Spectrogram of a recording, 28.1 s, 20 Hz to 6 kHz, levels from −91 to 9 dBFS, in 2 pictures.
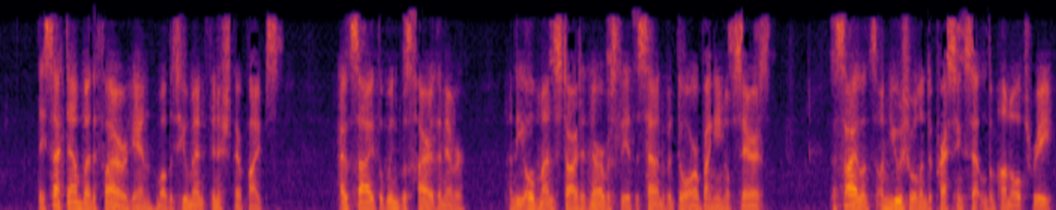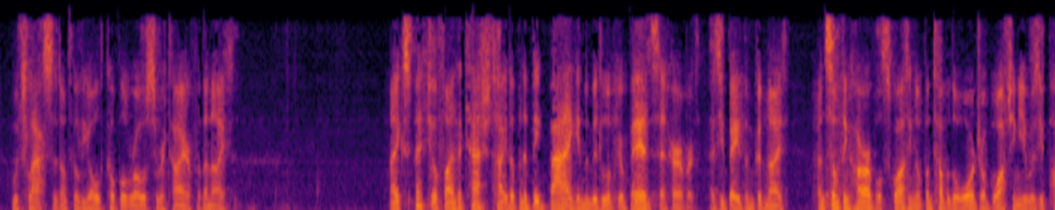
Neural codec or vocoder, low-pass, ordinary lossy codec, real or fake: codec, 16 kHz, 0.7 kbps, FocalCodec; 5.4 kHz; AAC, 24 kbps; fake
